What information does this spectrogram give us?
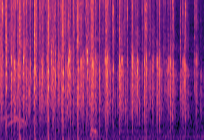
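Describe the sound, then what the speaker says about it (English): Applause from a gathered crowd at a Houston community event, many hands clapping in a steady, somewhat sparse rhythm, with scattered voices and loud individual claps standing out nearby. "Let's give everyone here a big round of applause."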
